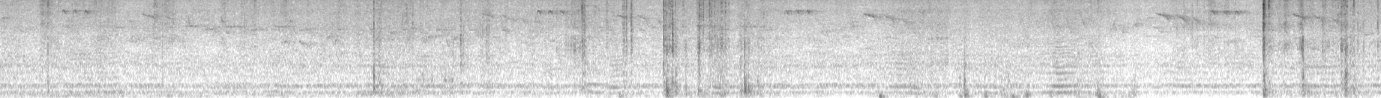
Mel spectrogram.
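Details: Spring-morning hum of honey bees in flight around a horizontal hive under trees, colony busy raising new workers; constant low drone with loud close fly-by thumps and crackles, faint distant bird notes.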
